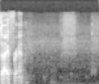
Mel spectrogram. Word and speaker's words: diaphragm: Please note that it's got a G in it. You can say it in your head, diaphragm, so that you can remember how to spell it, but it is pronounced diaphragm.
